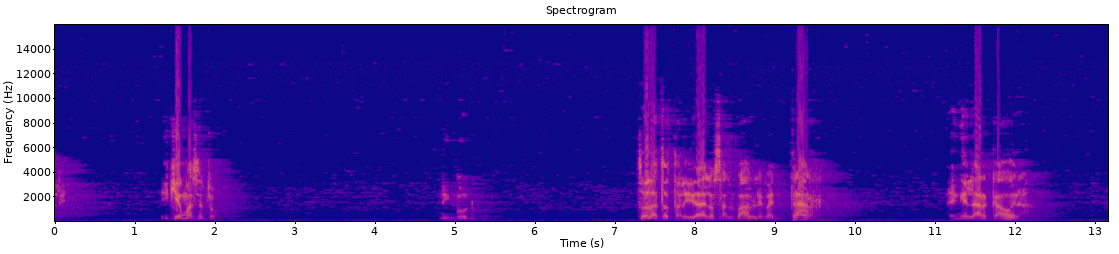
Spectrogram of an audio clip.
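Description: A man preaches with emphasis into a microphone.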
